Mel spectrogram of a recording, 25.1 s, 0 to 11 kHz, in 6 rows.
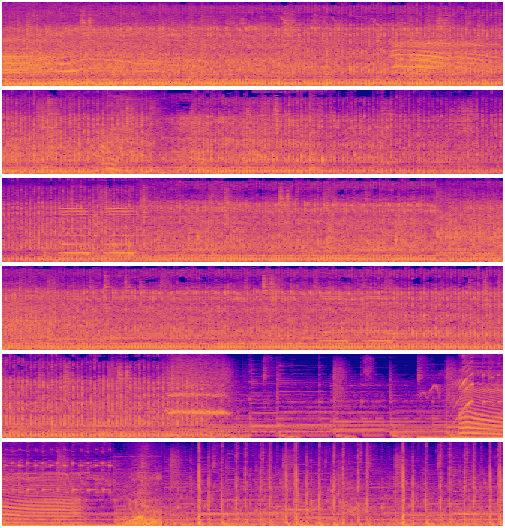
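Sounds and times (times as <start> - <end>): toy tractor engine running: 0.0 - 18.7.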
